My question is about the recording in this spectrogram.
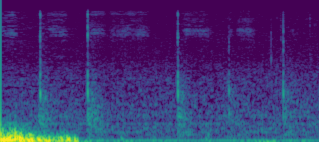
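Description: A stylus writing on an interactive display screen, with a few faint tip clicks and light scratching. A low rumble at the start dies away within about half a second.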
